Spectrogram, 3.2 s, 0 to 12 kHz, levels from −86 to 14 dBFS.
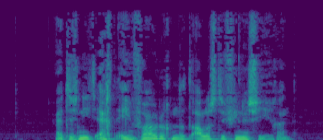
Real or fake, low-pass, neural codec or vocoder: real; 10.8 kHz; none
